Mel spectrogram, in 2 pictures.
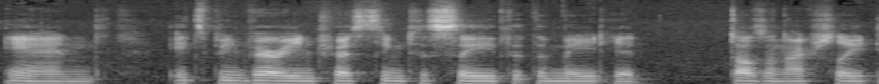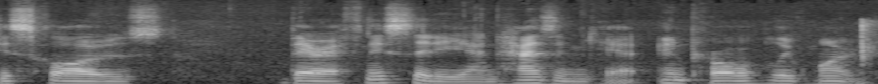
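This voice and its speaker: With an Australian accent, a man talks at a moderate pace in a very deep, low pitch and a monotone, flat intonation. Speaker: podcast host. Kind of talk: casual podcast chat.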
